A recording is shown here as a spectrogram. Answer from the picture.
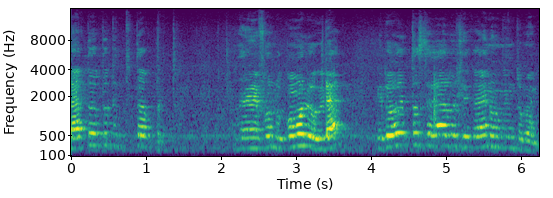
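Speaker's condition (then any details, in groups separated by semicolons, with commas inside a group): Cerebral palsy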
